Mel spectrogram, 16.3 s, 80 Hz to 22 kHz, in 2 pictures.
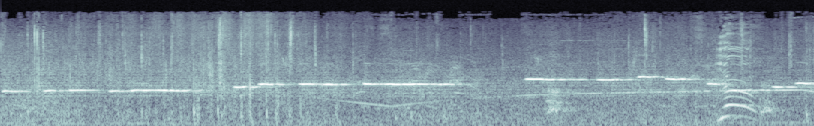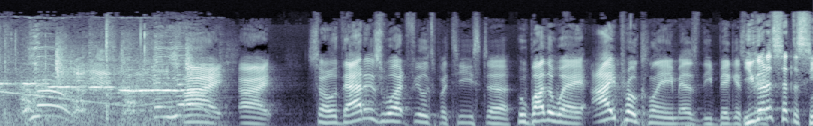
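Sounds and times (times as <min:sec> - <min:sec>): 
whistled melody of a walk-up song: 0:00.0 - 0:10.0
speech: 0:10.5 - 0:16.2.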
